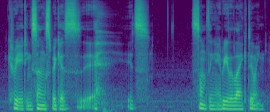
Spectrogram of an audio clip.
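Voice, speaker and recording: At a very slow pace, a man with a non-native accent speaks at medium pitch with vocal fry, in a very clean recording with a silent background. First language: not English. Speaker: musician talking about own songs. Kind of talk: casual podcast monologue. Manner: halting, many fillers.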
